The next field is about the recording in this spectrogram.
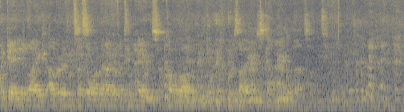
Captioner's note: crowd chuckling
